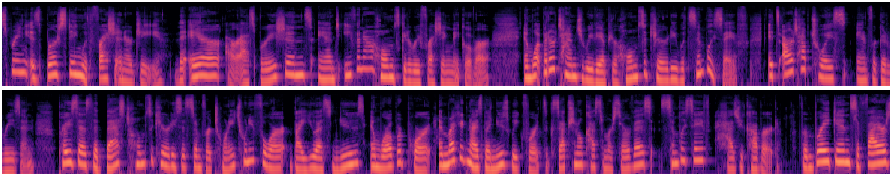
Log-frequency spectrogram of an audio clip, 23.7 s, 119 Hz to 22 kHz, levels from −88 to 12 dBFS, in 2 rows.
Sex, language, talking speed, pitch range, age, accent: female, English, 175 wpm, 165-230 Hz, 30-49, American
